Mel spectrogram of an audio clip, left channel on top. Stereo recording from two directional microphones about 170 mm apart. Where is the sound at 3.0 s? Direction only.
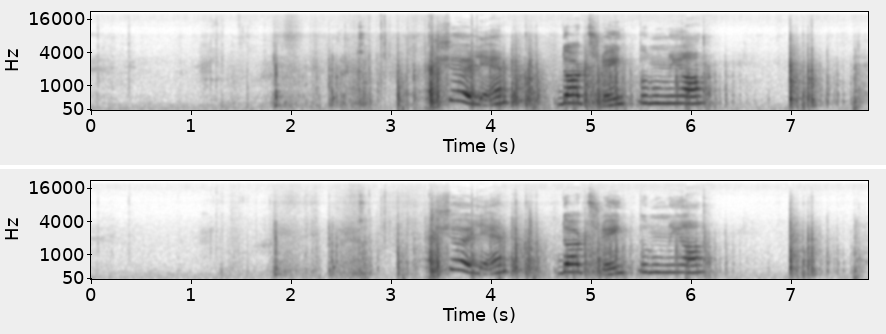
30° left (ahead or behind).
